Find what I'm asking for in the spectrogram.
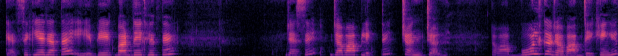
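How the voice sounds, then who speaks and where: A woman's voice: high-pitched, pushed and bright. A woman teaching a grammar lesson to children, speaking to them directly, asking questions and answering them herself, and sounding out letters one by one.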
